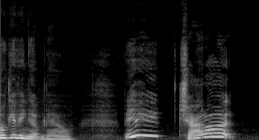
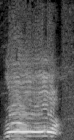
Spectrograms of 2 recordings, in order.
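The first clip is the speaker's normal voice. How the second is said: loud high yell of alarm; sharp high shriek; startled scream; 10 dB louder than usual. Acted. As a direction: scream as if suddenly grabbed. Attacked by Palkia.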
